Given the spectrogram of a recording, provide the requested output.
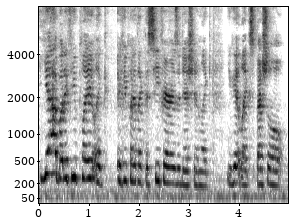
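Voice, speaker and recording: A woman's voice: mid-range voice, normal speed, darkish tone, slight background noise. Chatty Canadian woman in a roomy space. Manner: chatty, candid, lots of "like" fillers. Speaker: co-host of a board game review show. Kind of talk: casual chat. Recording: roomy echo.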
